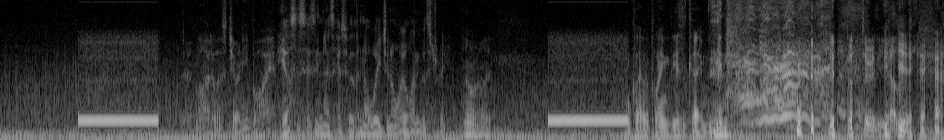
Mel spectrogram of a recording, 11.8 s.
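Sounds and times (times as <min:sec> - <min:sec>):
low rumble: 0:00.0 - 0:11.7
Norwegian telephone ringing tone: 0:01.0 - 0:02.0, 0:06.8 - 0:07.9
speech: 0:02.8 - 0:07.0, 0:07.8 - 0:09.4, 0:10.0 - 0:11.7
laughter: 0:08.8 - 0:11.7.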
